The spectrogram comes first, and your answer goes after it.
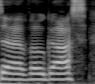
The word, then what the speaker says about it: Vogos: The guy's name rhymes with Mogos. Ah, I say that. Mogos! It's Vogos.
